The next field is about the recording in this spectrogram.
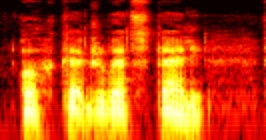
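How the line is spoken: Tearful. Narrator (Russian): сквозь слезы произнесла девушка

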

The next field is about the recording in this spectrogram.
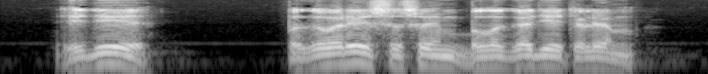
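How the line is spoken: Rude. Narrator (Russian): грубо сказал Мироненко

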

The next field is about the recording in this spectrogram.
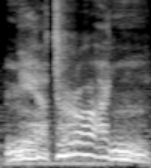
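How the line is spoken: Inhuman animal growl. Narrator (Russian): Прорычала нечеловеческим, звериным голосом

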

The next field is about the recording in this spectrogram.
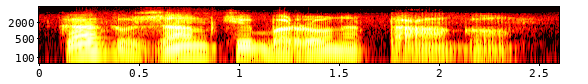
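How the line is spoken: Sighing woman. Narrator (Russian): вздохнула она

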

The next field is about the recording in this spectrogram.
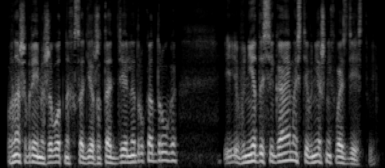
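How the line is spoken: Plain. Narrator (Russian): сказала Бергитта Ларсен

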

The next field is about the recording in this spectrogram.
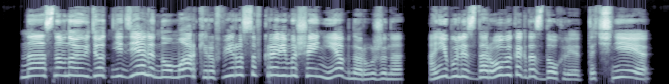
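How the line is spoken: Giggle. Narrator (Russian): хихикнула она

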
